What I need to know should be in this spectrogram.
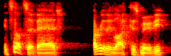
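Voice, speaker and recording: A man playing an easygoing, casually explaining film lover trapped in a movie, in a comedy radio play, with a husky voice and long reverb. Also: sits low, animated, moderate pace, lo-fi sound, heavily acted. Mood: mildly puzzled. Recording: long reverberant hall echo.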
